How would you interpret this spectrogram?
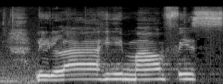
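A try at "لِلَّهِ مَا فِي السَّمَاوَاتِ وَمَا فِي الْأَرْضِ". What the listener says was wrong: Ma-nya panjang. Panjang pendek.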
